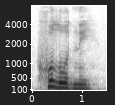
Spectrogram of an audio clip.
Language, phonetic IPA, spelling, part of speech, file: Ukrainian, [xɔˈɫɔdnei̯], холодний, adjective, Uk-холодний.ogg
- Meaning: cold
